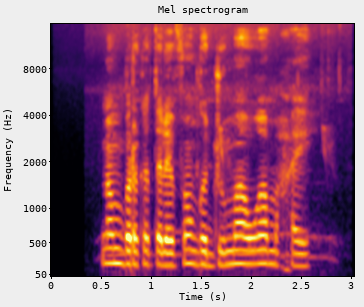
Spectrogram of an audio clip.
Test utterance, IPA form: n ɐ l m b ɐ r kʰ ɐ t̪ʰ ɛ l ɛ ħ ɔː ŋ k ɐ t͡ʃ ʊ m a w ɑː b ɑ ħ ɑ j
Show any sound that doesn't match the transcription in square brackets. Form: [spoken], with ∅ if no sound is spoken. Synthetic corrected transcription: n ɐ [∅] m b ɐ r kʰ ɐ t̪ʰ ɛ l ɛ [f] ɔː ŋ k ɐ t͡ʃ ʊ m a w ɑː [m] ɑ ħ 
